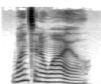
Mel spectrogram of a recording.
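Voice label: "once in a while", English, female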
